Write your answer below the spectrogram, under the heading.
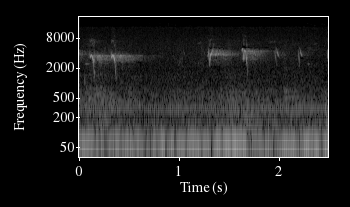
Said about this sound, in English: I think there are two birds. Stop. No. Continue. Point it in the direction of the birds.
